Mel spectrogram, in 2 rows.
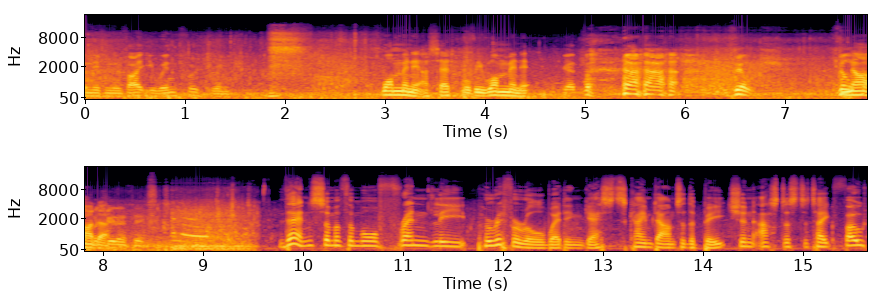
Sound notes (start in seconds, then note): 1.8 laughing; 5.0 laughing; 9.4 laughing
